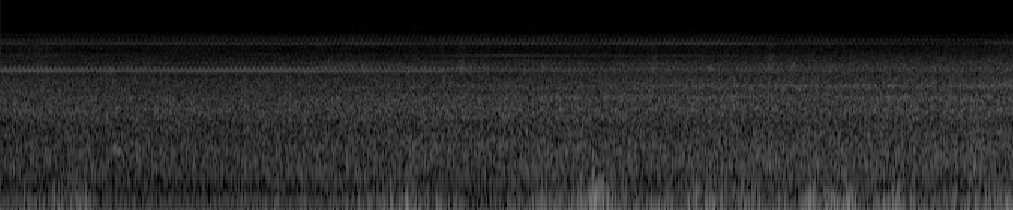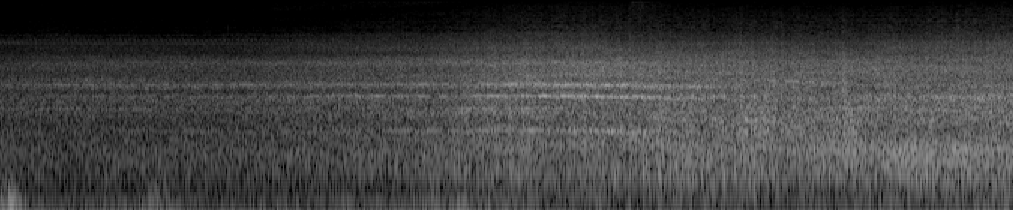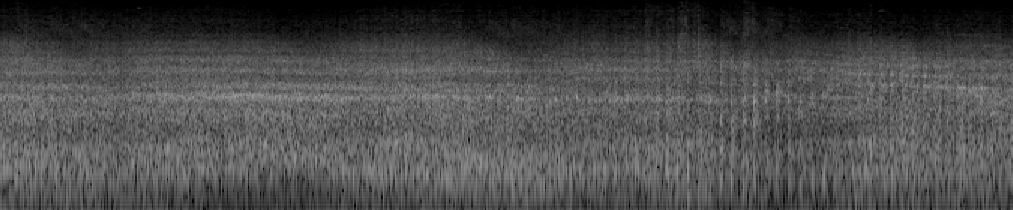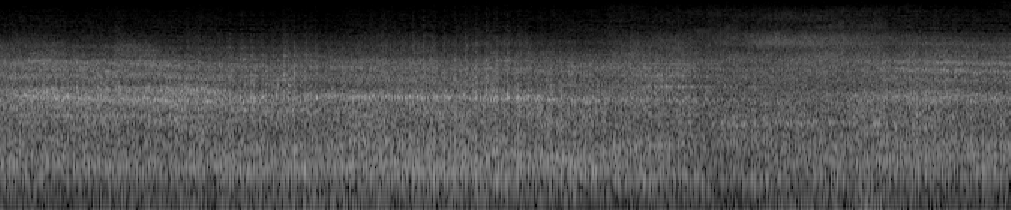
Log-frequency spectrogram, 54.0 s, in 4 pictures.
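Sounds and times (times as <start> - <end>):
high steady tones: 11.8 - 54.0.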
